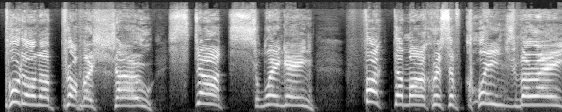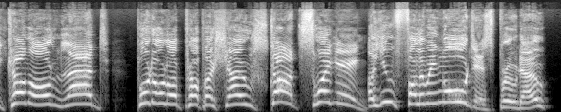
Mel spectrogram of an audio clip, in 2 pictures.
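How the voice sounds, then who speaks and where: A man with a British accent voicing a crude, sardonic male adventurer who trades cheeky, quick-witted quips in a video game. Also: very high voice, lively intonation, fairly bright tone, no echo, studio quality, exaggerated voice. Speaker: playable game character.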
